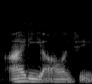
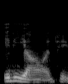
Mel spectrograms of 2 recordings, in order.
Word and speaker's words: ideology: lot of it, and some people mispronounce it as ideology. It's ideology, people.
